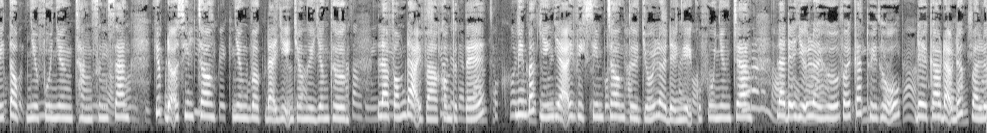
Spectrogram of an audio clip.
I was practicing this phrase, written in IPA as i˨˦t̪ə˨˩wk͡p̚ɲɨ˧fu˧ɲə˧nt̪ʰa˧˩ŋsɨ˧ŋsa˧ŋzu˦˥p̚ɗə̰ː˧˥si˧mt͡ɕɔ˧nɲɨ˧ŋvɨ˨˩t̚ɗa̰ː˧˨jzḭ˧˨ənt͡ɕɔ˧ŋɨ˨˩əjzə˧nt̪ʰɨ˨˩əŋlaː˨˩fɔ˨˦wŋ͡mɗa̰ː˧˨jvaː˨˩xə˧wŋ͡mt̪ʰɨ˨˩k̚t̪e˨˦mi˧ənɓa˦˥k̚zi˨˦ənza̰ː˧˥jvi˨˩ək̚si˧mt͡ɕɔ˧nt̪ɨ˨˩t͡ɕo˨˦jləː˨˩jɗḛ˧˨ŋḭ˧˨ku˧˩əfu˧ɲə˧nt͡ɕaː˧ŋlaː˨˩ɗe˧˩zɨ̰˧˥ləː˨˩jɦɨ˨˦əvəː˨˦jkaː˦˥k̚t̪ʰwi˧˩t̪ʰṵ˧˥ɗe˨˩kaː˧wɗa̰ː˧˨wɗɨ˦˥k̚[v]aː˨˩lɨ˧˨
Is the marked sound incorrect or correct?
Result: correct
